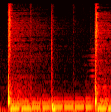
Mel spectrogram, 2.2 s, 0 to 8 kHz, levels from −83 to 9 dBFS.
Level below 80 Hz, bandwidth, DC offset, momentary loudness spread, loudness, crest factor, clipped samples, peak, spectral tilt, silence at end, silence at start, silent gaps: -28 dBFS; 7.6 kHz; under 0.1%; 10 LU; -26 LUFS; 22 dB; under 0.1%; -2 dBFS; -5.5 dB/octave; 0 s; 0.15 s; none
